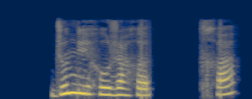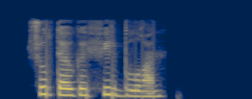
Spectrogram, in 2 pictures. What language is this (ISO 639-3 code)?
bak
